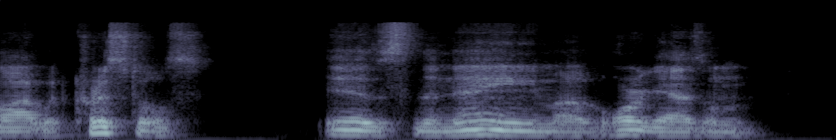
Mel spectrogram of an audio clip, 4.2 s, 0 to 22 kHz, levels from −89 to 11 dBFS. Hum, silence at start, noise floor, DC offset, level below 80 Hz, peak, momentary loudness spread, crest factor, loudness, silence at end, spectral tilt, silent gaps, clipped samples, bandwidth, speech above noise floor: none; 0 s; -81 dBFS; under 0.1%; -64 dBFS; -12 dBFS; 14 LU; 18 dB; -29 LUFS; 0.45 s; -5.5 dB/octave; none; under 0.1%; 12.5 kHz; 53 dB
